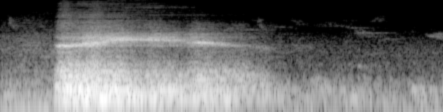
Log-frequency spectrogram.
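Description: A man's breathy blown whistle close to a microphone, imitating wind forced through a small hole in a wall: one long note that starts about half a second in, rises slightly, then slowly falls and fades out.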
